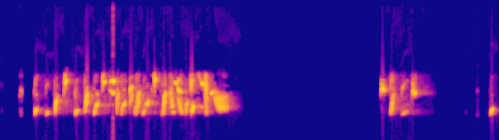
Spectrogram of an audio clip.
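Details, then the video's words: European goldfinch training song for teaching caged birds: a dense two-second burst of rapid tinkling, twittering notes, then silence and a short twittered phrase near the end, clean with no background. "Goldfinch The Best Singing - training song"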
